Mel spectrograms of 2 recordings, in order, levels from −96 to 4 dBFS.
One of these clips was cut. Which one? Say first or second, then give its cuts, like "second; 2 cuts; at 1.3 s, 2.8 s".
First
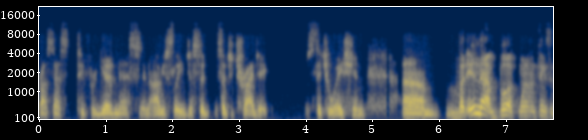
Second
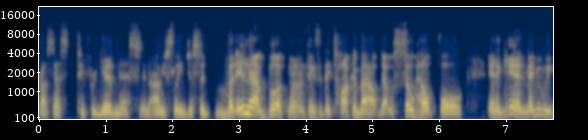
second; 1 cut; at 2.6 s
